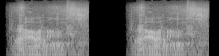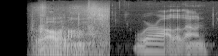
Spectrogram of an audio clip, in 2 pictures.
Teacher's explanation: low in vocal energy so it has that popcorn quality to the voice where the vocal cords aren't fully engaged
